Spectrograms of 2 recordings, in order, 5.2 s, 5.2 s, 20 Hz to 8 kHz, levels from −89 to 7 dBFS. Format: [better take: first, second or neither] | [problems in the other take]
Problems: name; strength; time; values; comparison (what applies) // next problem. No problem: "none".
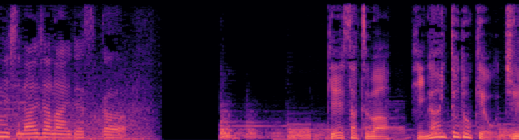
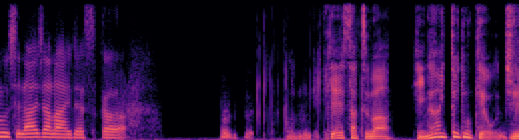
first | noise reduction (neural diffusion model UNIVERSE++)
